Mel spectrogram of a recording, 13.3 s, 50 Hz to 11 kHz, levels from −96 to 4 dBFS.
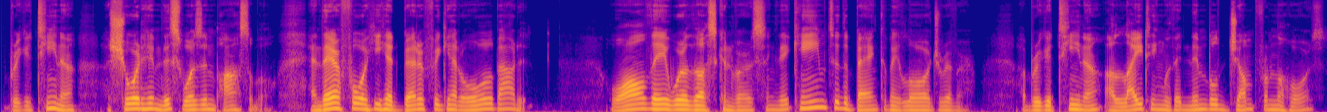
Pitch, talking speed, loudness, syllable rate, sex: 130 Hz, 170 wpm, -19 LUFS, 6.0 syllables/s, male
